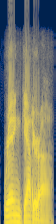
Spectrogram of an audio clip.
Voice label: "rangatira", American

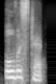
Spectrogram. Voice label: "overstep", Indian

